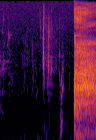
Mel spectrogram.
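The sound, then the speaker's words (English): Someone swigs from a water bottle: a few soft, wet mouth clicks, then a sudden loud, rushing gulp of liquid and air that cuts in abruptly and holds steady. “but I'm going to need to have a refreshment here or there, so bear with me if you hear me swigging on the old water bottle.”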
